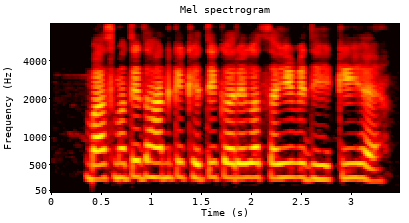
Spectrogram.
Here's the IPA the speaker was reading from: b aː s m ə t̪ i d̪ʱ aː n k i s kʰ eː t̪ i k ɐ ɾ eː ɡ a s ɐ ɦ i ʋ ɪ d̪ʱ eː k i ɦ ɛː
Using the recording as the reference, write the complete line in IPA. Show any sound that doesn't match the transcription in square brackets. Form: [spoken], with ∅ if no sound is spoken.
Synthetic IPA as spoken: b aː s m ə t̪ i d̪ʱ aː n k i [∅] kʰ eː t̪ i k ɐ ɾ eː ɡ a s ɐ ɦ i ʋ ɪ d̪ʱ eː k i ɦ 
